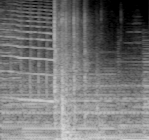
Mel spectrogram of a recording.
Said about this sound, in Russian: Будто он заранее знал, что позволит Анне закрыть дверь, но все еще не желал ее отпускать. Настойчиво и медленно Анна закрыла дверь.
